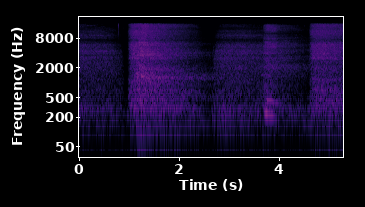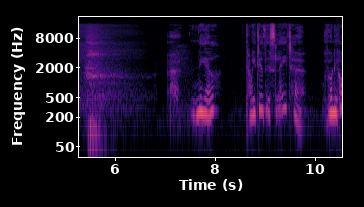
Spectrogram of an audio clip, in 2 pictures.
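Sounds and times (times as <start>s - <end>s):
slow deliberate breathing with airy inhales and exhales: 0.0s - 7.6s
speech: 7.6s - 8.1s, 8.7s - 10.5s.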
